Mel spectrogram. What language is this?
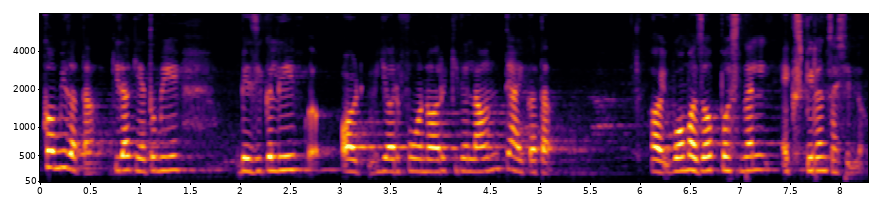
Konkani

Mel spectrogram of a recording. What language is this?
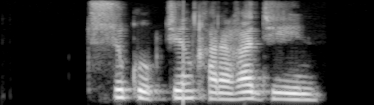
Kazakh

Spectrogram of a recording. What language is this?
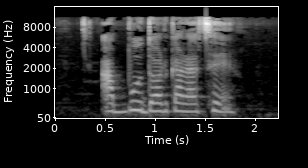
Bangla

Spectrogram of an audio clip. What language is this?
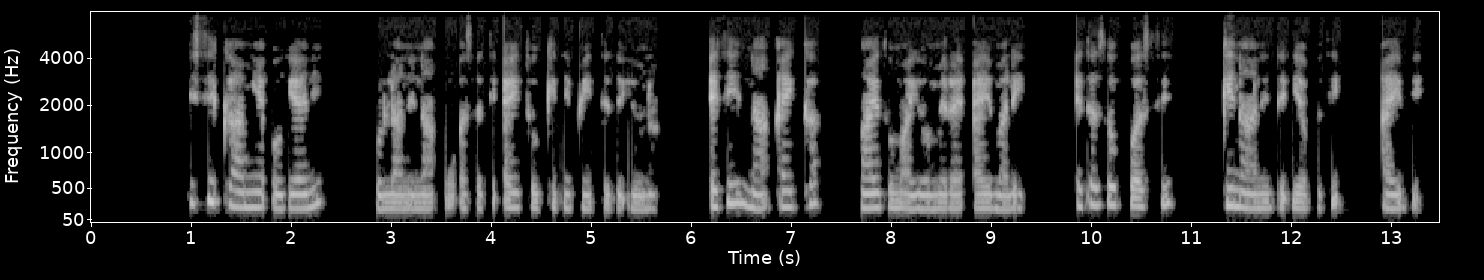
Wolaytta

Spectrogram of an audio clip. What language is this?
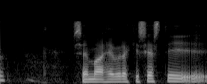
Icelandic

